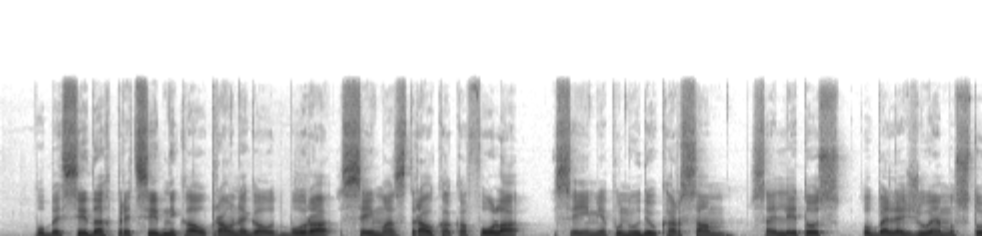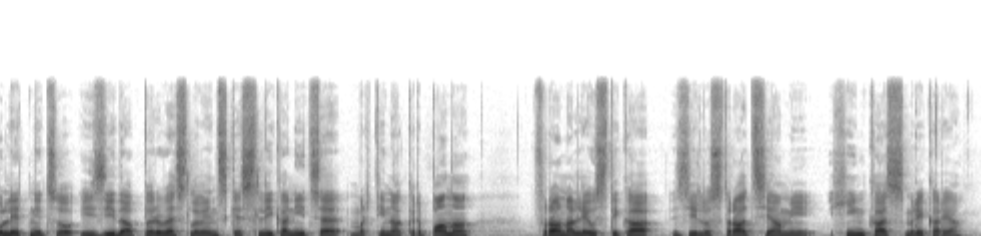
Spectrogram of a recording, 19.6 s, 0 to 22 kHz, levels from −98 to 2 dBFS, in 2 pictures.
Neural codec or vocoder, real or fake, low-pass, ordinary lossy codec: vocoder, 48 kHz, 128 mel bands, Vocos; fake; 14.4 kHz; none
